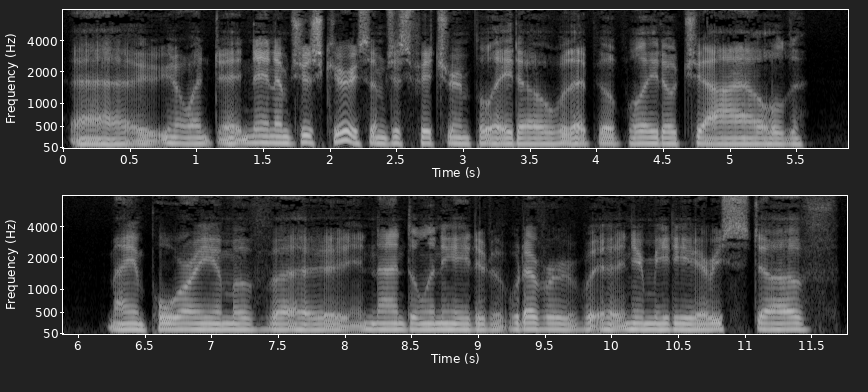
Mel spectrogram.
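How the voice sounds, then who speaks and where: A man with a creaky voice hosting a bedtime podcast in a meandering, halting monologue that stammers and interrupts itself with gentle humor. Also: medium pitch, monotone, no echo, clean studio sound. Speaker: podcast host.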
